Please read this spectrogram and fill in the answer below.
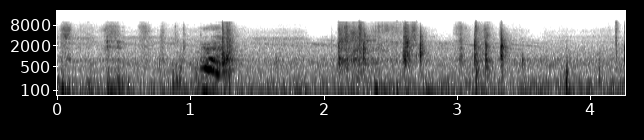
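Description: A short voiced grunt about a second in, then a scattering of sharp knocks and rattles, some close together.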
